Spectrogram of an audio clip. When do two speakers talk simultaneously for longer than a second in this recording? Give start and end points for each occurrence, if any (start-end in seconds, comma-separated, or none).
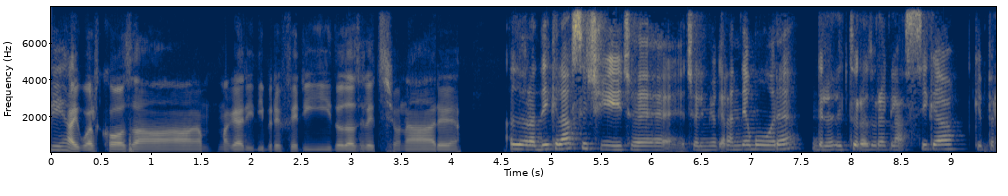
none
